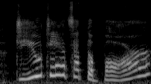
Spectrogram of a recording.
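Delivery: put-on high, eager, excited little boy voice. Retelling a preschool boy's question to a girl: imitating an excited little boy. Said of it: "really excited, he goes".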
